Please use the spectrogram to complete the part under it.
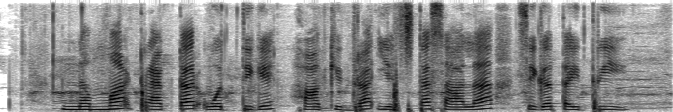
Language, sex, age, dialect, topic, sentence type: Kannada, female, 18-24, Dharwad Kannada, banking, question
